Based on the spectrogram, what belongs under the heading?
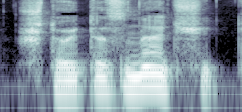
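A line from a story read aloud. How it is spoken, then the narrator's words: Near-terrified whisper. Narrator (Russian): чуть не в ужасе прошептал Сулла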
